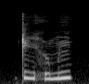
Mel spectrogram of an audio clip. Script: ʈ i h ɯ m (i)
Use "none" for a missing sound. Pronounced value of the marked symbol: ĩ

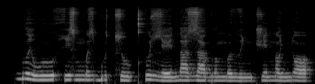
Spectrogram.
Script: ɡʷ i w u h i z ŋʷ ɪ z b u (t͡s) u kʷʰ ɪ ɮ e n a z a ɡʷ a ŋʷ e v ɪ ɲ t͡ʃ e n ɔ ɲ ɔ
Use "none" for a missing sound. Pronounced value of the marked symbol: t͡s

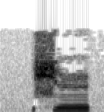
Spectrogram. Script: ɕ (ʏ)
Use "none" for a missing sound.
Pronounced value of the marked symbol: ʏ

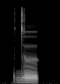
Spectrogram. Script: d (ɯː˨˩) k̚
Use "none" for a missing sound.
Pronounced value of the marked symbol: ɯː˨˩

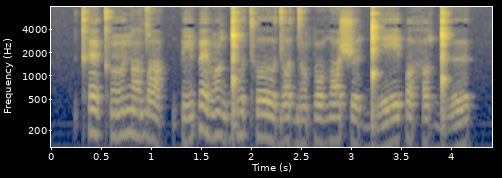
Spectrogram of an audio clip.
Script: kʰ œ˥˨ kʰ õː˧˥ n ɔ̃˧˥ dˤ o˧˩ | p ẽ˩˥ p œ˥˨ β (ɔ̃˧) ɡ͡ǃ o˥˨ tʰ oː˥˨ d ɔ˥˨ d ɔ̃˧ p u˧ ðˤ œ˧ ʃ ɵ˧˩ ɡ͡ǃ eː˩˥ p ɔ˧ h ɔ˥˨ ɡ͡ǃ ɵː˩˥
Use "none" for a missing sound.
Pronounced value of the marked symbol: ɔ̃˥˨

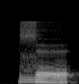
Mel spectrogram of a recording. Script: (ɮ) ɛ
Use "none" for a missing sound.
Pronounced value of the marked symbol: ɮ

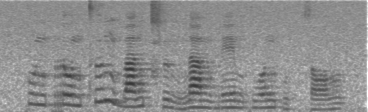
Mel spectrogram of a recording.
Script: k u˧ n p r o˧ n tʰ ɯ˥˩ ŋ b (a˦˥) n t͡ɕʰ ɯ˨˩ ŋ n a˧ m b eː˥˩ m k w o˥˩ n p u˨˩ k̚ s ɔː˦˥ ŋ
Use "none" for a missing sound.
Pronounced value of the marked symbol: a˦˥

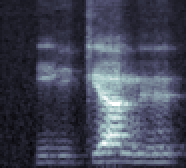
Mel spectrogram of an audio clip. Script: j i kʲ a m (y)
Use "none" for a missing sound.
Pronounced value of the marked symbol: ʏ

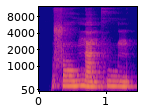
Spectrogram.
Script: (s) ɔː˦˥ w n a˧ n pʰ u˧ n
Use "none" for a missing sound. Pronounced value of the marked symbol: s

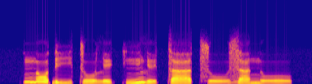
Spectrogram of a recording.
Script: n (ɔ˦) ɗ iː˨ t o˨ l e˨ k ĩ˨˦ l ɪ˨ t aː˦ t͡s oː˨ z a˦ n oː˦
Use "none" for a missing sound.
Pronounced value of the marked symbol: ɔ˦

